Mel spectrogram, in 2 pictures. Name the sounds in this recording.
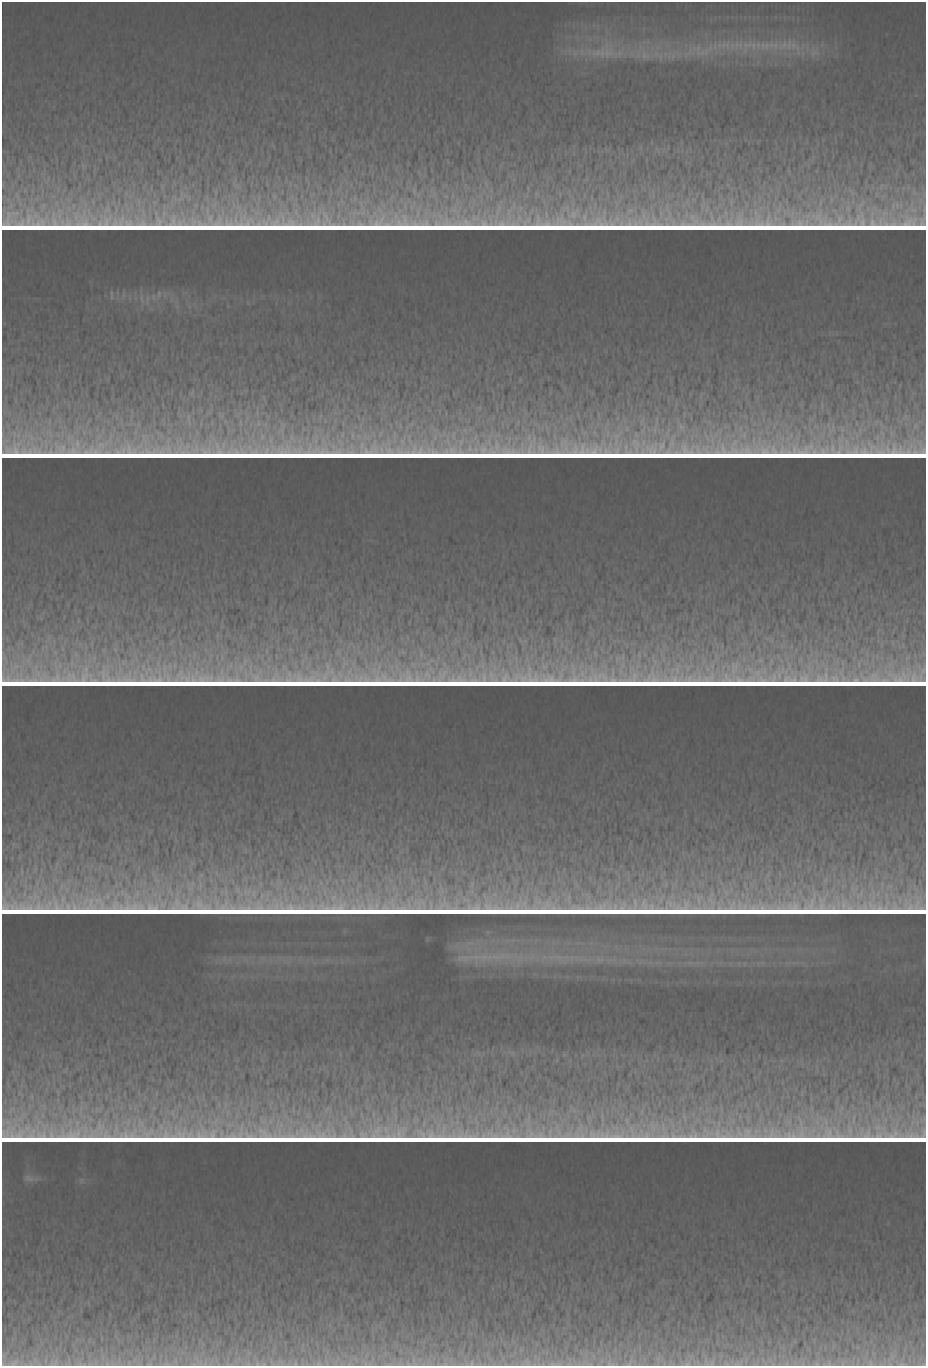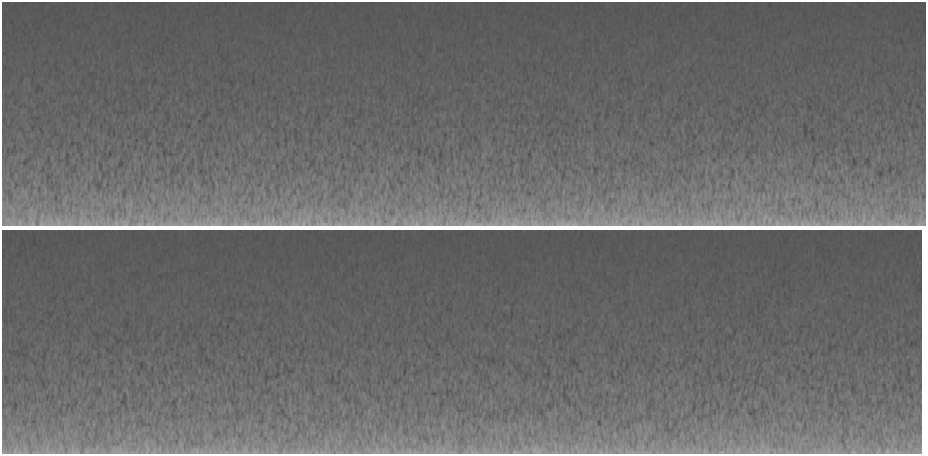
Red Squirrel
